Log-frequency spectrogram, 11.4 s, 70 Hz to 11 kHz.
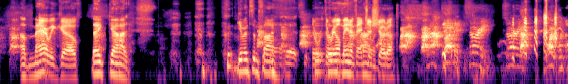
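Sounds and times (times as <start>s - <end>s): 
dogs barking: 0.0s - 0.6s, 5.0s - 9.3s, 10.1s - 11.3s
speech: 0.1s - 2.9s, 3.9s - 11.3s
laughter: 8.4s - 11.3s.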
